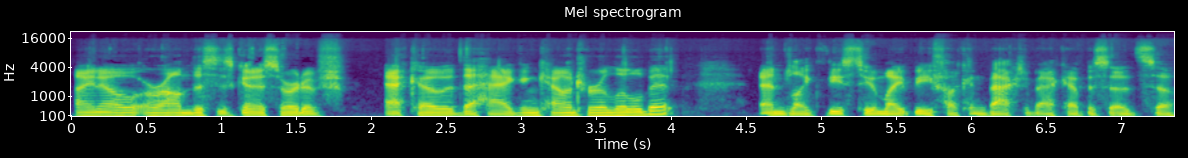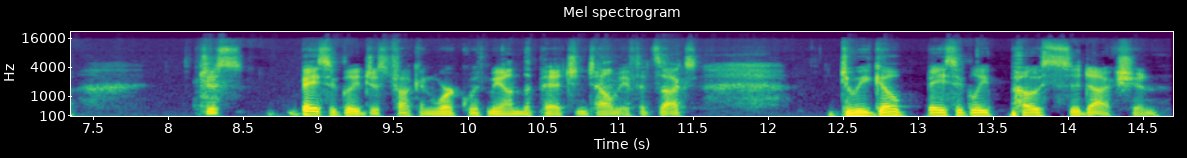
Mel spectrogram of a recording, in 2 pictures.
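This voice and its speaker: A man with a fairly low voice talks through ideas in a casual planning chat. He is halting as he thinks aloud and swears easily, recorded dry and close. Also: a bit bright, no echo.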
